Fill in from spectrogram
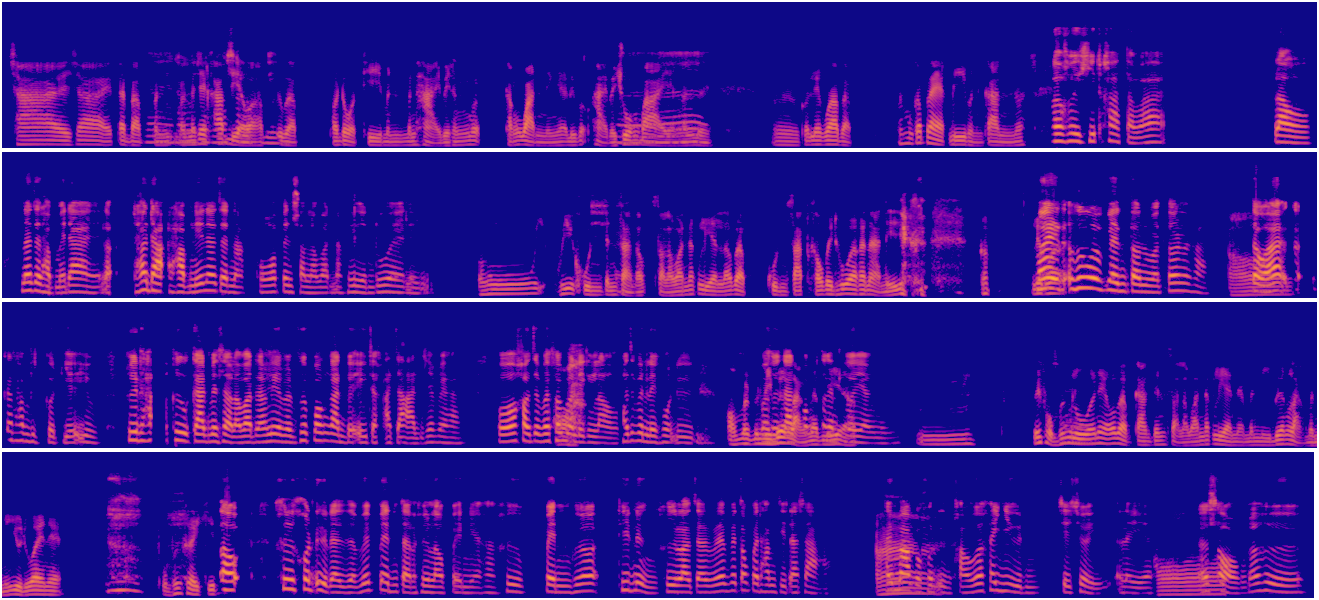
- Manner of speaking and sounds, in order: "งแบบ" said as "แหว่บ"; chuckle; laughing while speaking: "อ๋อ"; chuckle; "ได้" said as "แว่"
- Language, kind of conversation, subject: Thai, unstructured, คุณมีเรื่องราวตลกๆ ในวัยเด็กที่ยังจำได้ไหม?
